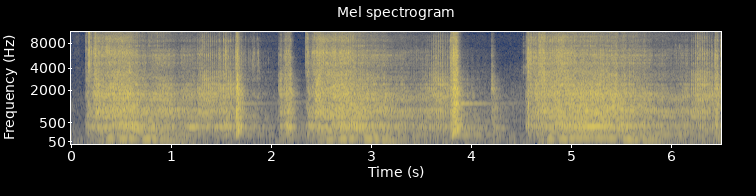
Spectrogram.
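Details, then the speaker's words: Engine from a newly bought RT10 Roper, seller claimed it runs, started on carb cleaner with no ignition switch by jumping battery cables: three short cranking bursts with a rough grind, whirring up and sagging. The starter is faulty and its drive is slow to disengage. "Tough when I'm trying to do this with the battery cables. It has no ignition on it, so. Starter's definitely messed up."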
